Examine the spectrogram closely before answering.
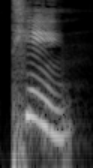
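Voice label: "ting4", Mandarin Chinese; pinyin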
